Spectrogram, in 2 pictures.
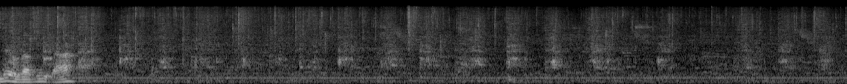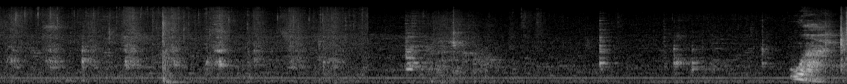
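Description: Chopsticks scrape and tap against a pan.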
